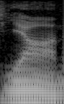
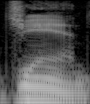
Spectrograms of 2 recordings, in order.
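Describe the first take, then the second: First: The name is said the Dutch way. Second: The name is said the English way. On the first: The speaker calls it right. "but I think it's Jan. I think it's probably Dutch" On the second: The speaker calls it wrong. "Some people pronounce it Jan, J-A-N"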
